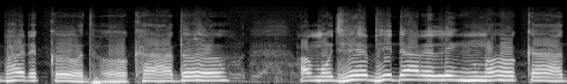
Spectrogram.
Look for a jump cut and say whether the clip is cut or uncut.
uncut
